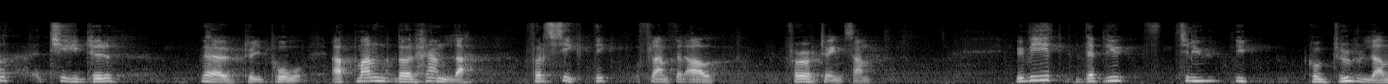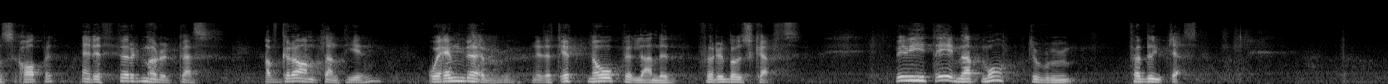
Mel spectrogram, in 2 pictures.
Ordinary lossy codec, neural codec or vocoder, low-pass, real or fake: Opus, 64 kbps; codec, 16 kHz in and 24 kHz out, 0.6 kbps, FocalCodec, streaming, 4096 codes; 7.2 kHz; fake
